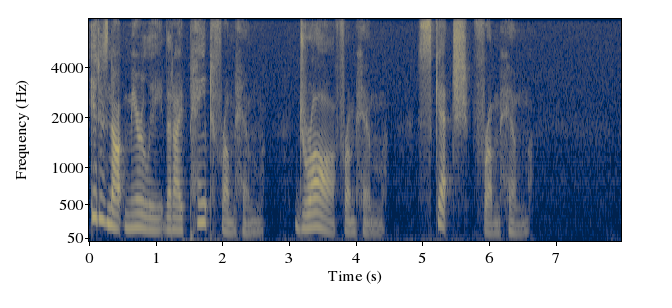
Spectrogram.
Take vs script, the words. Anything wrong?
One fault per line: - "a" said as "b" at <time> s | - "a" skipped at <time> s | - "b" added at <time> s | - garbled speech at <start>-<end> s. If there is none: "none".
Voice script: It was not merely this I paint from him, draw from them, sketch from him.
- "was" said as "is" at 0.2 s
- "this" said as "that" at 1.1 s
- "them" said as "him" at 4.0 s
